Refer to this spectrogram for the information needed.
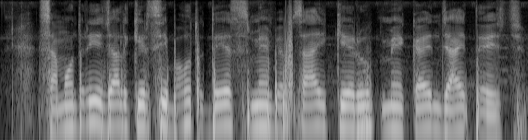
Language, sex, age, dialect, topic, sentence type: Maithili, male, 18-24, Southern/Standard, agriculture, statement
